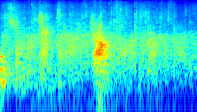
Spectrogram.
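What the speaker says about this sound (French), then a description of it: "Je crois qu'on peut les applaudir." An audience at a round-table discussion on women entrepreneurs gives brief applause, with a soft, dense patter of clapping that swells for a moment partway through.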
